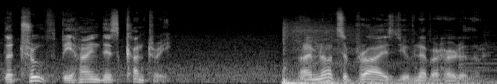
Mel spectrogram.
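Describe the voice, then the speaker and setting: An actor playing a disillusioned middle-aged American president in a video game, speaking in a grave, deliberate, theatrical way. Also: male voice, low-pitched, big pitch swings, exaggerated voice. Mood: intense, cynical. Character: disillusioned, bitter middle-aged US president, power-hungry and weary. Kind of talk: dramatic video game voice acting. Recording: music behind the voice.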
